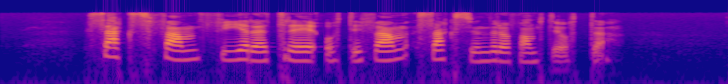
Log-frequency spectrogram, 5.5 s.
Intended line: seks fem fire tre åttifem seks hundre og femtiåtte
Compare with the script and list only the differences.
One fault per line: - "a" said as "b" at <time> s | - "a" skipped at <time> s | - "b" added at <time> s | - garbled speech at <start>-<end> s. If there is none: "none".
none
